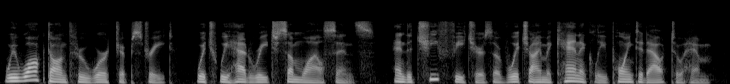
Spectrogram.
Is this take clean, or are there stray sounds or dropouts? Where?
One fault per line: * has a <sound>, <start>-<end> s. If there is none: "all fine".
* has a dropout, 1.1-1.2 s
